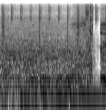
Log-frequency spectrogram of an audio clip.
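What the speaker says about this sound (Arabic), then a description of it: "حتى السيارة مفتوحة على مود التبريد" A parked car idles with its air conditioning running on cooling mode in very hot weather, giving a steady, even hum and blowing rush with a brief dip near the end.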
